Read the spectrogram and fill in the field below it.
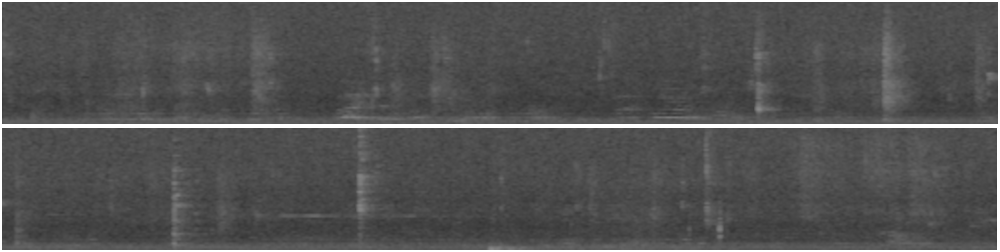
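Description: Men talk quietly nearby in a room.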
